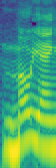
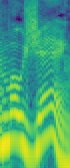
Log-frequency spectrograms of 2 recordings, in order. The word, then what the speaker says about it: Mojang: and that and that moyang is pronounced moyang which I did not know everyone thought was moang prior to well [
